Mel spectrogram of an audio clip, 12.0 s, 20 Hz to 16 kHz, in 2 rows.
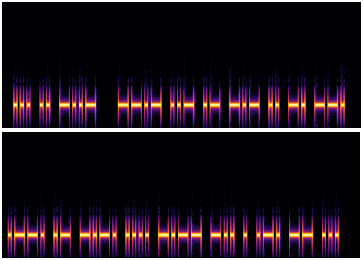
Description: Morse code, heard as a keyed tone, about 22 wpm, 700 Hz. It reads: SIX QUAKING PACHYDERMS
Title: Pangram Challenge v2 - 22wpm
